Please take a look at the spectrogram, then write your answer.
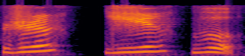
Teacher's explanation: फिर अप्रॉक्सीमेंट्स से जो हमने कहा था कि दे points of articulation come close to each other but they don't block the passage completely, so there is friction, but friction is so minute, so minor that it's very difficult to perceive that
